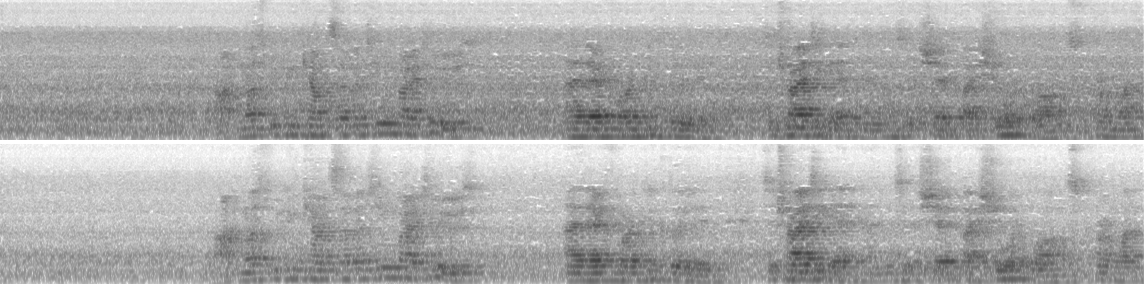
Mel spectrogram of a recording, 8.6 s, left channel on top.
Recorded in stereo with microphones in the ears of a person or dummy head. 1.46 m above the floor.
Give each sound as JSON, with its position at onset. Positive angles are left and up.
{"t": 1.5, "sound": "a man speaking", "side_deg": 40, "distance_m": 0.6}
{"t": 4.2, "sound": "a man speaking", "side_deg": 25, "distance_m": 0.9}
